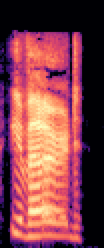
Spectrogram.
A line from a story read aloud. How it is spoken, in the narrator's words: he bellowed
